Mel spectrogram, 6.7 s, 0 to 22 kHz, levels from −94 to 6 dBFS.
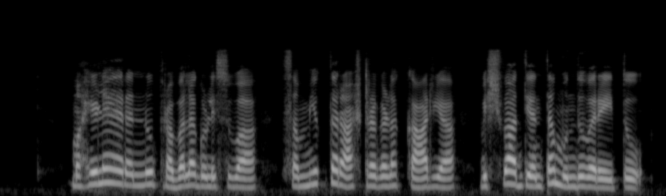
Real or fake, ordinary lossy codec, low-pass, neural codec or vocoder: real; none; none; none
